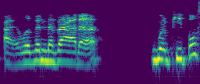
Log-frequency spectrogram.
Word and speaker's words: Nevada: I think there's a Nevada, Missouri, if I'm not mistaken. I lived in Arkansas, but that's how they pronounce it. Nevada. It's not Nevada.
